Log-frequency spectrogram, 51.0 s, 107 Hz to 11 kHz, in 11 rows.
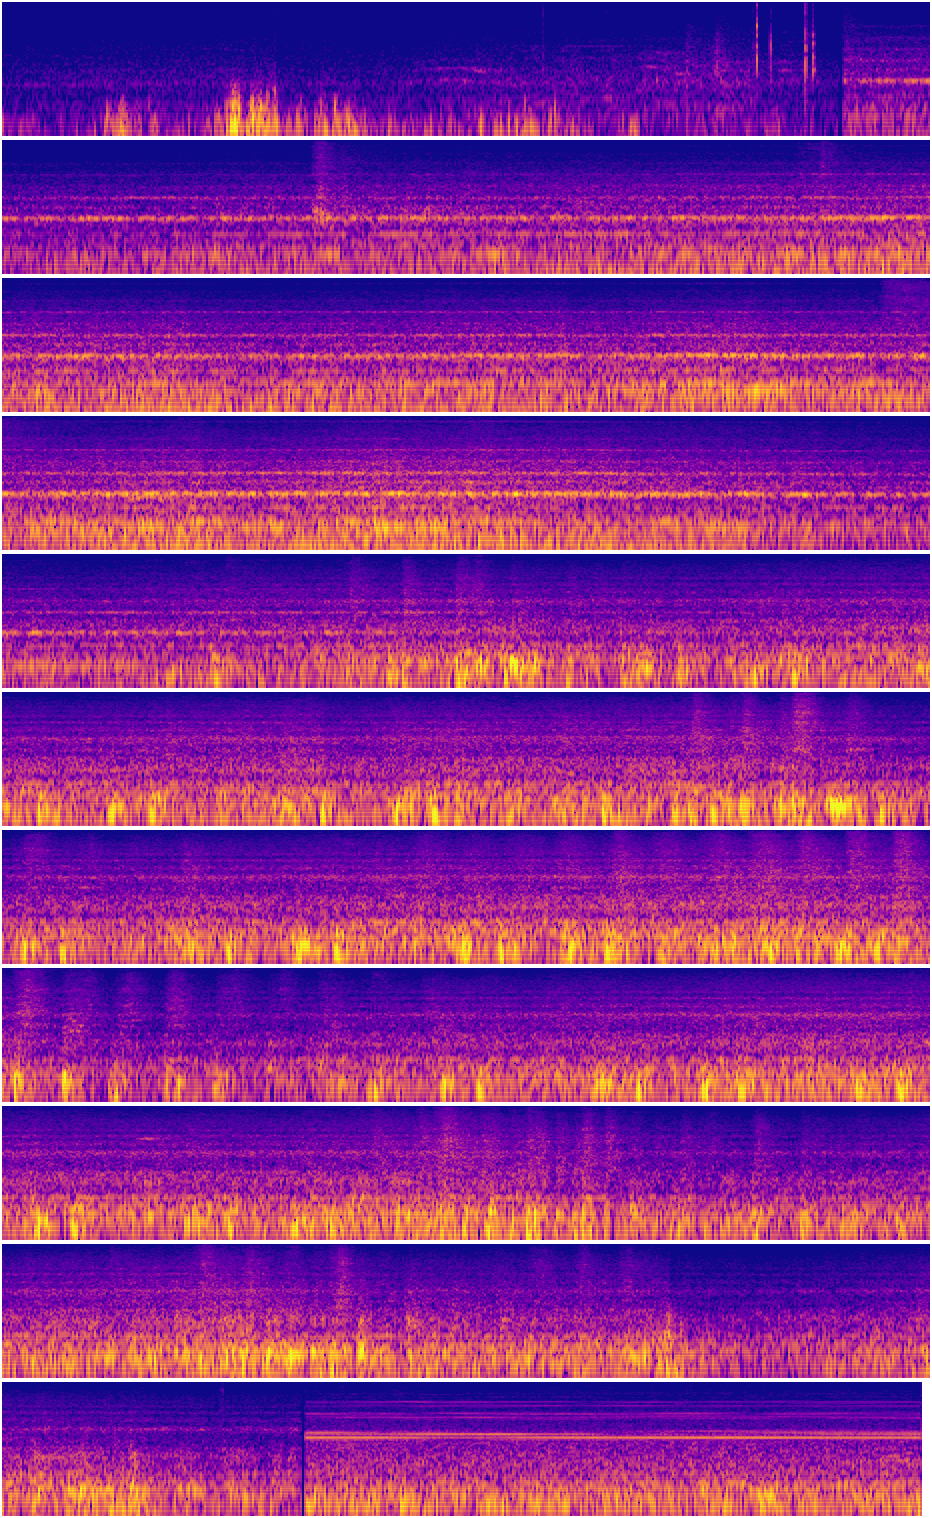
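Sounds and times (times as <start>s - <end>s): train mechanical whine: 4.2s - 21.9s, 47.4s - 51.0s
train wheels clattering over rail joints: 19.4s - 47.8s.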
